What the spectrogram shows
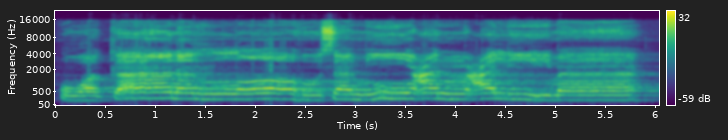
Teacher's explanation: یہاں پر وقف کریں گے تو ایک زبر کے ساتھ الف پڑھیں گے · وکانا، کاف میں الف مدہ ہے، اسے ایک الف کے برابر کھینچیں گے اور اللہ کو پر پڑھیں گے، کھڑا زبر ہے تو اسے ایک الف کے برابر کھینچیں گے۔ سمی میں یا مدہ ہے، اسے ایک الف کے برابر کھینچیں گے۔ عن کی تنوین میں اظہار ہو رہا ہے، تنوین کو جلد پڑھنا ہے۔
